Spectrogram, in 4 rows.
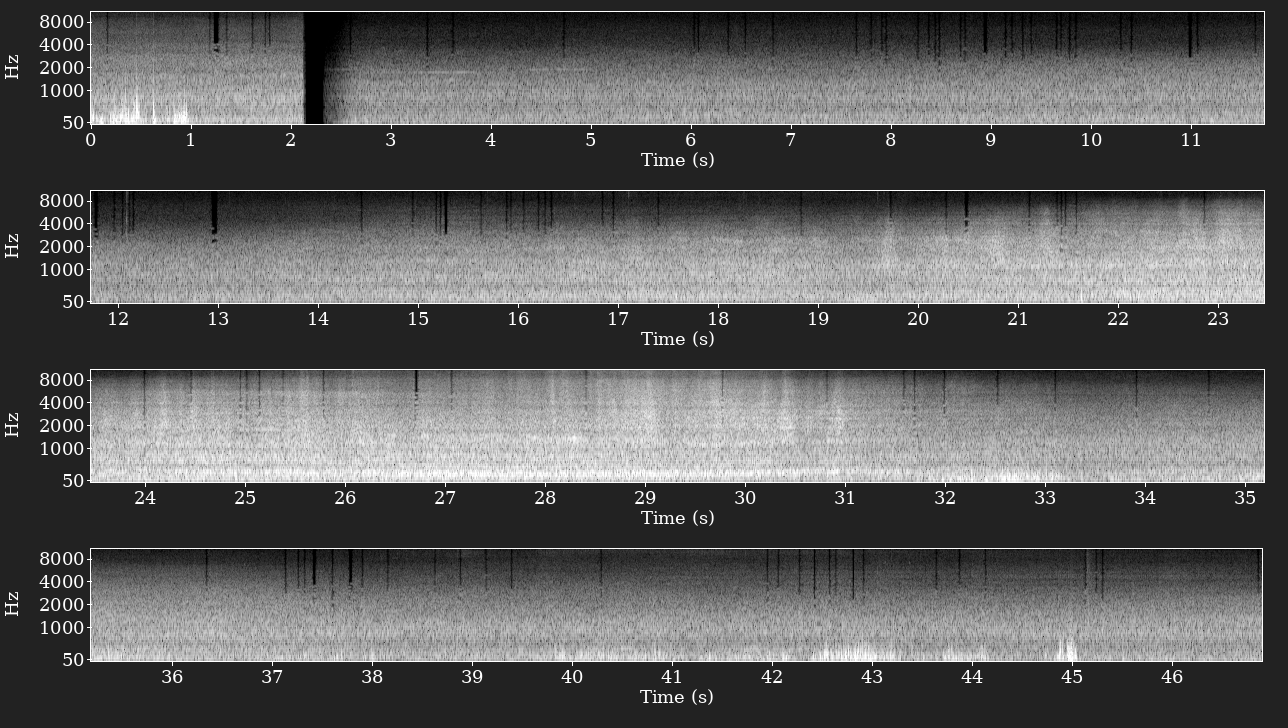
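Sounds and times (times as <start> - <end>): jet engines passing overhead: 0.0 - 46.9.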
